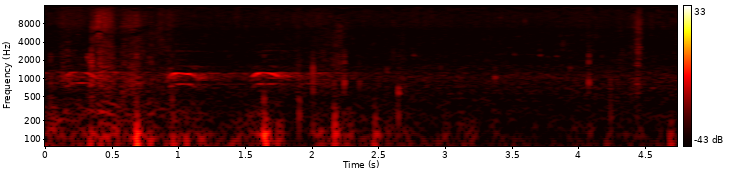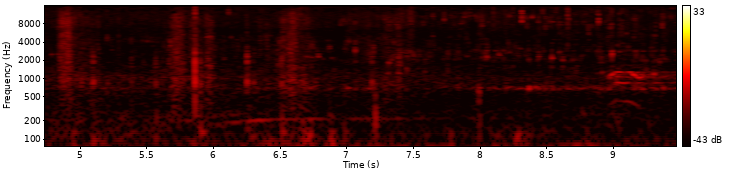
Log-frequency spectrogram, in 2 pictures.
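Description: small stream flowing

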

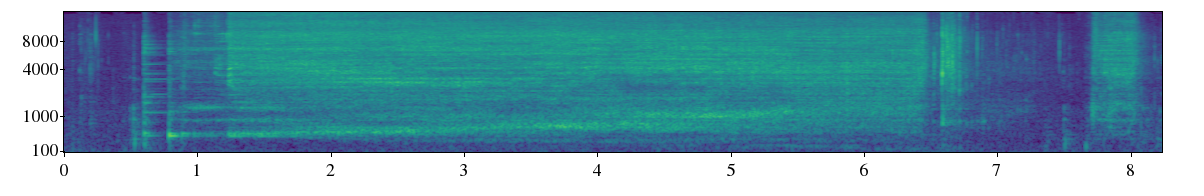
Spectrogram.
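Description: water running

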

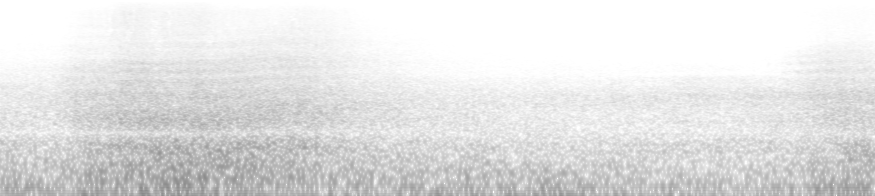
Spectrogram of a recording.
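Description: ocean waves on shore

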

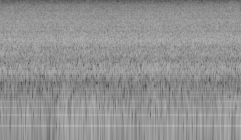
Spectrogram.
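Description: ocean waves

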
